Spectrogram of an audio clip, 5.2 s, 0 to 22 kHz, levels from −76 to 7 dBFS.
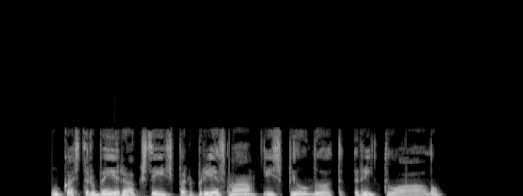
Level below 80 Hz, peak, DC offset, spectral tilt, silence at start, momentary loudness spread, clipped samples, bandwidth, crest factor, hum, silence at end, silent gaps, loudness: -56 dBFS; 0 dBFS; under 0.1%; -6 dB/octave; 0.5 s; 8 LU; under 0.1%; 8 kHz; 14 dB; none; 0.85 s; 3.49-3.53 s; -14 LUFS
